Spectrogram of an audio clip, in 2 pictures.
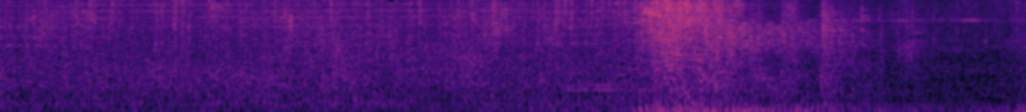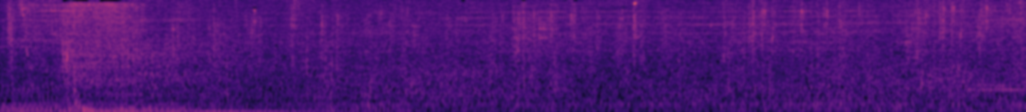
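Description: Boots crunch over loose rocky ground.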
